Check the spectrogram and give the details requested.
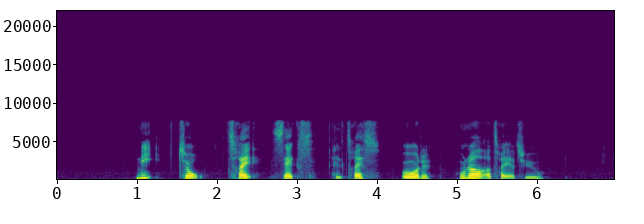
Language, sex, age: Danish, female, 25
